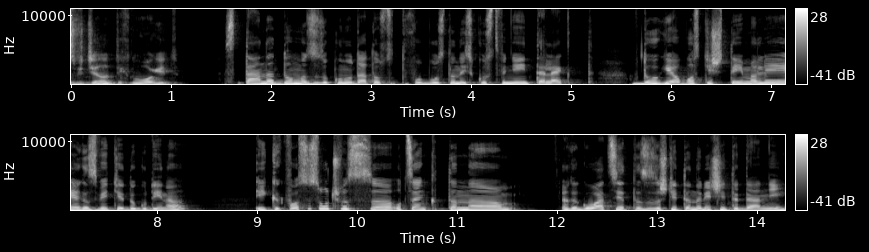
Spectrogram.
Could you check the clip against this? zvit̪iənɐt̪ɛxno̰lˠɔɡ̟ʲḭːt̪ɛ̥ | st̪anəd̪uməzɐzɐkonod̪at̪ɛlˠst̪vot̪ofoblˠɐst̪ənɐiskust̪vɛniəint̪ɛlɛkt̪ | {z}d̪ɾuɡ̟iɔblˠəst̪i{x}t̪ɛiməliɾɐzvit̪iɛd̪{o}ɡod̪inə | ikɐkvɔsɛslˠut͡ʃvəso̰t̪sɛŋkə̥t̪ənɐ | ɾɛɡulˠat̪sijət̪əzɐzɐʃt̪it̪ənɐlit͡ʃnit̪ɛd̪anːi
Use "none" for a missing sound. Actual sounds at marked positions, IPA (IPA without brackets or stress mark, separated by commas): v, ʃ, o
